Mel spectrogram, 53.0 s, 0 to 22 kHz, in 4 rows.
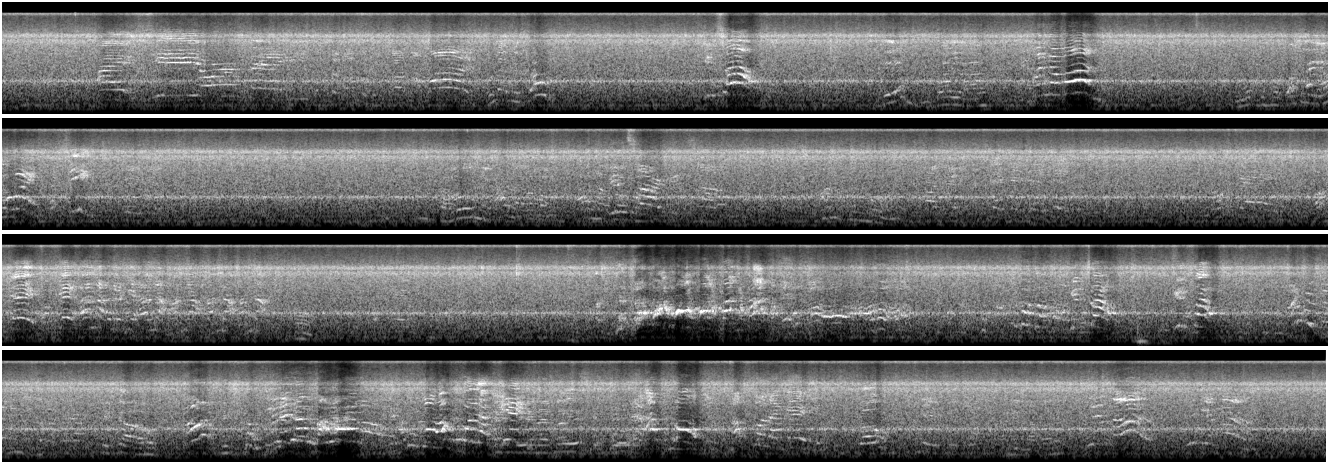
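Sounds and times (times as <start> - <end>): steady rushing hiss: 0.0 - 53.0
young women laughing and talking: 1.9 - 5.6, 25.4 - 29.4, 32.4 - 40.7, 41.6 - 45.1
faint voices: 25.0 - 31.3.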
